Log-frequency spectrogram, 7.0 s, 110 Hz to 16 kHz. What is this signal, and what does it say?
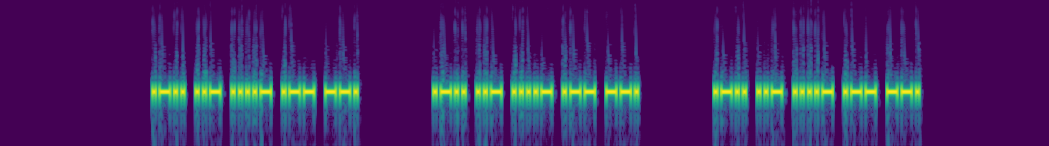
Morse code, heard as a keyed tone, about 49 wpm, 700 Hz. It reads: LU4WG LU4WG LU4WG
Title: DXCC-100 Call Signs - 5 Characters - Repeated 3x - 50wpm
